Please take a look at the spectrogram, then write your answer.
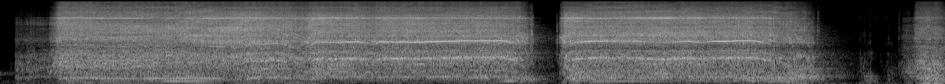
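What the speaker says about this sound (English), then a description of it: "So what I need to do is I need to square out the dado right here, and to do that, we'll use a drill bit." A drill bores into wood to square out a dado in a barn door, giving a loud sustained high whine in two long bursts with a brief pause between, then it winds down.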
